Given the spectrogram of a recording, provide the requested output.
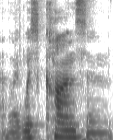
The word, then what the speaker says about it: Wisconsin: Apparently we really pronounce the con. Yeah, Wisconsin.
